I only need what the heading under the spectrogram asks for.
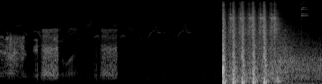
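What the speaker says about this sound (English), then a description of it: "Got ears on gunfire, distant, east." Distant automatic gunfire in a military video game crackles in a short rapid burst, a string of sharp reports after quieter chatter and bird-like chirps.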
